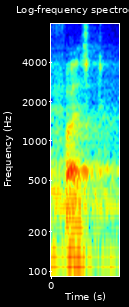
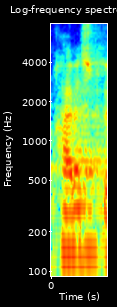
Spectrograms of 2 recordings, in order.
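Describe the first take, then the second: First: "फर्स्ट" as fust, with no R; र silent. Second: "फर्स्ट" with a full R, pha-rist; गलत उच्चारण. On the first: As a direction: drop the R in "फर्स्ट". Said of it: "आर silent करेंगे". ("फर्स्ट" में र छोड़कर) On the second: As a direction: sound the R wrongly in "फर्स्ट". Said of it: "नहीं बोलते". ("फर्स्ट" में र साफ़ बोलकर) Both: Shown as a demonstration.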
